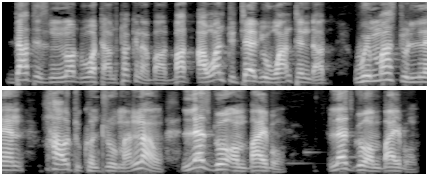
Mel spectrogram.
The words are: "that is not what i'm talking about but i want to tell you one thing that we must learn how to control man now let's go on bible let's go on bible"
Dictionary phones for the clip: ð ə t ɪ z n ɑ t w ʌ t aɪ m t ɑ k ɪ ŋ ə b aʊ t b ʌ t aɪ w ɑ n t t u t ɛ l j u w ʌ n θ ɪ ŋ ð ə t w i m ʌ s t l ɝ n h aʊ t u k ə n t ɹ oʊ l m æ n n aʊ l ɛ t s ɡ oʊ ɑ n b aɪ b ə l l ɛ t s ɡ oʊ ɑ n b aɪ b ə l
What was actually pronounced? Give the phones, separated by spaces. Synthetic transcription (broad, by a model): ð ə t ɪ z n ɑ t w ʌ t aɪ m t ɑ k ɪ ŋ ə b aʊ t b ʌ t aɪ w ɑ n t t u t ɛ l j u w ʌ n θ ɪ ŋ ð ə t w i m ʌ s t l ɝ n h aʊ t u k ə n t ɹ oʊ l m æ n n aʊ l ɛ t s ɡ oʊ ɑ n b aɪ b ə l l ɛ t s ɡ oʊ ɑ n b aɪ b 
